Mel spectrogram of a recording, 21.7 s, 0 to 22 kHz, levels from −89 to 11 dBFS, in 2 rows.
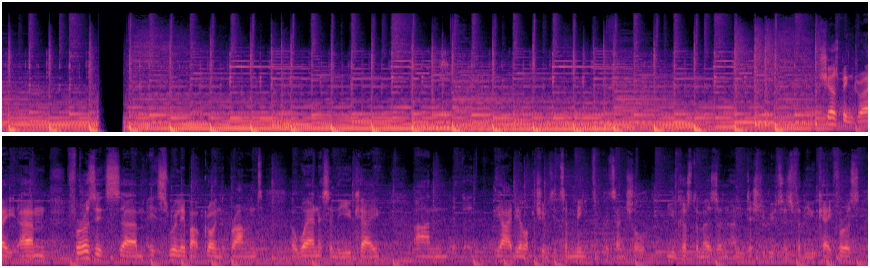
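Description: A long network dropout runs from 1.19 to 1.53 s. The last sound is stretched into a fading buzz that sinks to near silence for about 0.19 s. The audio resumes roughly 0.32 s further on, most likely because packets stopped arriving and were never recovered.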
